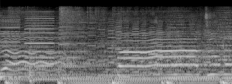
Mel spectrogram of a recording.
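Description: Italian dance band playing a tango: an accordion melody, first wavering and then on long held notes, over a steady bass beat.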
